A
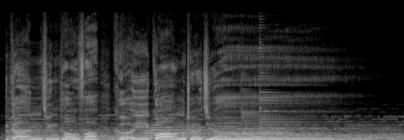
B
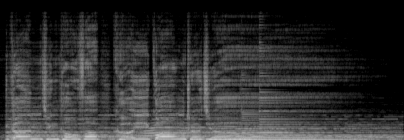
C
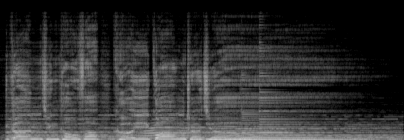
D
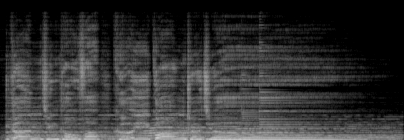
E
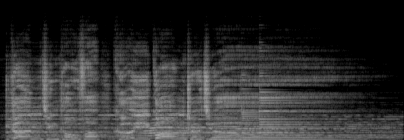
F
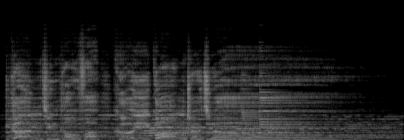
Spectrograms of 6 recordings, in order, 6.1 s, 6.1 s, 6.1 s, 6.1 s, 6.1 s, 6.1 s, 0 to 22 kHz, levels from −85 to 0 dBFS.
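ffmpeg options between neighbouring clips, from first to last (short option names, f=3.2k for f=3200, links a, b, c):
-af "aecho=1:1:1.5:0.93,volume=-1dB"
-af "equalizer=f=315:t=o:w=0.33:g=9,equalizer=f=630:t=o:w=0.33:g=-8,equalizer=f=10k:t=o:w=0.33:g=5"
-filter_complex "[0:a]asplit=2[a][b];[b]adelay=26,volume=-8dB[c];[a][c]amix=inputs=2:normalize=0"
-af "bandpass=f=4.7k:t=q:w=0.8:csg=0,volume=5.5dB"
-af "flanger=delay=5:depth=9.8:regen=-56:speed=0.63:shape=sinusoidal,volume=-4.5dB"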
